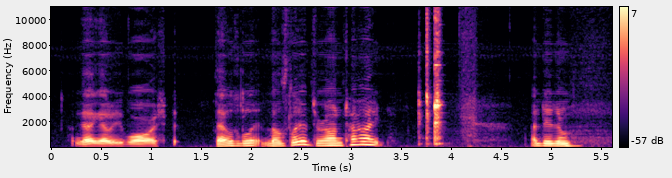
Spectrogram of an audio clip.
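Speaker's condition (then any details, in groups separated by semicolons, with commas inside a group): No condition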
